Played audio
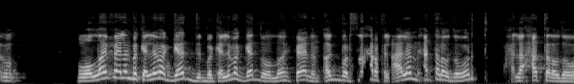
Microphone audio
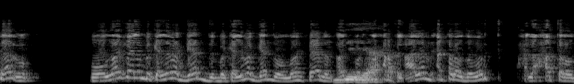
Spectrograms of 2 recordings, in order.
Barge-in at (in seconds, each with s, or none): 3.3 s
